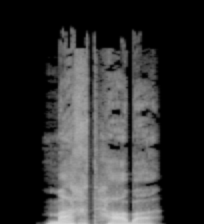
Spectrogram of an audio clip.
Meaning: 1. ruler, ruling power, ruling class 2. potentate
- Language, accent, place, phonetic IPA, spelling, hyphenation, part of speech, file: German, Germany, Berlin, [ˈmaχtˌhaːbɐ], Machthaber, Macht‧ha‧ber, noun, De-Machthaber.ogg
